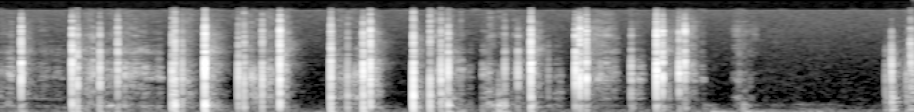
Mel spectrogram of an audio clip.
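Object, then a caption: Cardboard shoe box. Fingernails scratch and tap the side of a black Jordan cardboard shoe box held upright. The result is a quick series of dry, papery taps and rough scratches with short, sharp attacks that die away almost at once.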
